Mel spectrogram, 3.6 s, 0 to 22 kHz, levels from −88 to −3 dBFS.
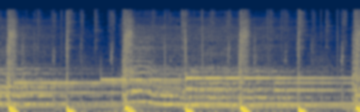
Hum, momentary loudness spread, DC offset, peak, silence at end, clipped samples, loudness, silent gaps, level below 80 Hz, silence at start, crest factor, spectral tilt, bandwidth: none; 7 LU; under 0.1%; 0 dBFS; 0 s; under 0.1%; -18 LUFS; none; -20 dBFS; 0 s; 16 dB; -6 dB/octave; 15.5 kHz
